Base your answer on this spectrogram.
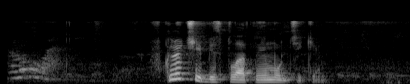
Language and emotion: Russian, positive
